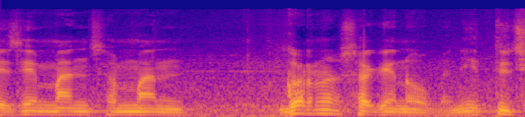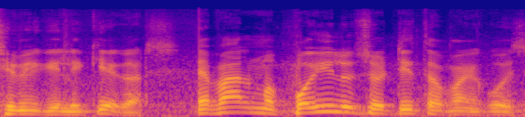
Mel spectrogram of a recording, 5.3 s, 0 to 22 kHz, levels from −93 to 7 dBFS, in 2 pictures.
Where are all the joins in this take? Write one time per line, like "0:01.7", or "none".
0:03.6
